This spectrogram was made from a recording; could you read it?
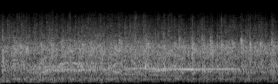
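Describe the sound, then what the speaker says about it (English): Audience applause fills a graduation ceremony hall at the African Leadership University in Rwanda, a dense, steady wash of many hands clapping for nearly three seconds with no voices on top. "If you want to clap, clap."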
